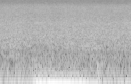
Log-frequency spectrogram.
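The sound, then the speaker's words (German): Steady, dense rain hisses without a break, fairly loud, with a low rumble swelling briefly in the middle. No one speaks. “Also wieder ein schöner, regenreicher Tag.”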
